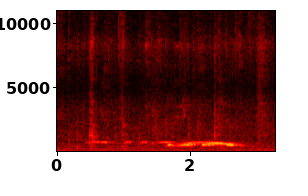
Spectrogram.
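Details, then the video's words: Barbary dove kept as a lure for zebra doves. A few short, soft, higher notes lead into a loud, low, rolling coo lasting about a second, with light clicks and faint hiss behind. "SUARA BURUNG PUTER BUAT PANCINGAN BURUNG PERKUTUT"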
